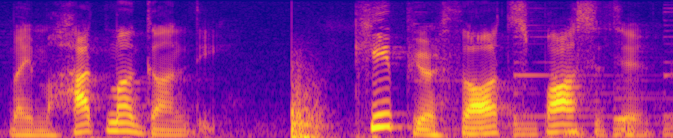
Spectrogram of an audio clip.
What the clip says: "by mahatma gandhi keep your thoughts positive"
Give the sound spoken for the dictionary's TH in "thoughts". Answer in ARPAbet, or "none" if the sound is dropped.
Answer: TH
